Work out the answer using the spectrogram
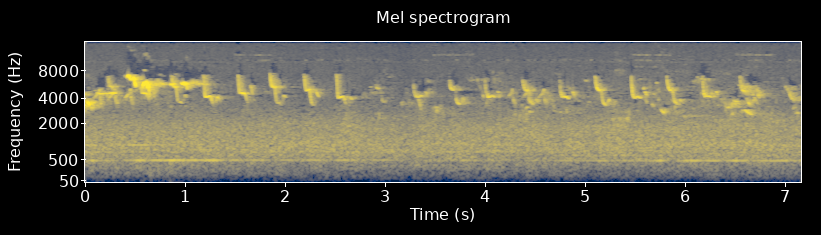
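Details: European robin singing in the Eifel, Germany: a rapid series of short, high, thin notes, each a quick downslurred or kinked whistle, run together in a fast, slightly uneven stream that softens after the first loud notes.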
